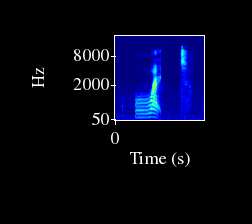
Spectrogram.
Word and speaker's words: write: in the word I write I am going to write my cousin a letter write don't forget in the word write the W stay silent and the E makes the I say it's name in the word WR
